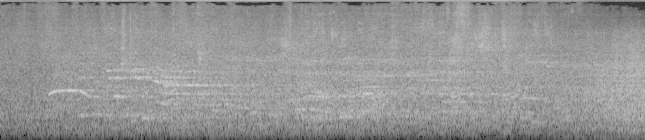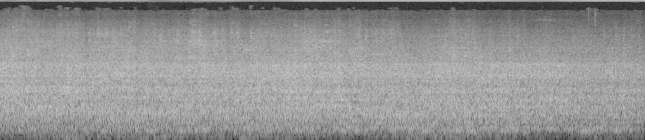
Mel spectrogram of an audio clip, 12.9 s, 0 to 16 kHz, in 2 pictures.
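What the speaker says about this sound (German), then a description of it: "Einfahrt hat ein Silberling-Steuerwagen, geschoben von einer E41." A Silberling driving-trailer train pushed by a DB class E41 electric locomotive rolls steadily into a station in Nuremberg, with a broad rumbling roar that swells in the second half, faint squeals early on and some background voices.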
